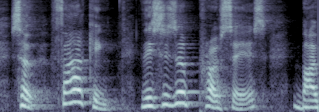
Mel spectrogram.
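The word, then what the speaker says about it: FARCing: It's spelled F-A-R-C. But because I'm Australian, I can't say the R like Americans say the R. So farking, this is a process by which you change.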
